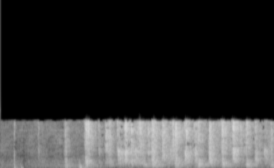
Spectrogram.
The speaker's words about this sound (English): I think when audiences clap at the beginning of a presentation, it's probably hope. And hopefully, if you clap at the end, it won't be because of relief.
